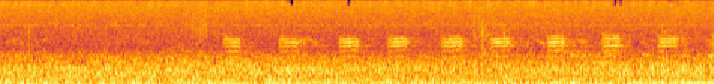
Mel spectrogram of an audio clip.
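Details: In winter at a spruce campground, a Red-breasted Nuthatch gives about nine short, nasal, tin-horn 'yank' notes, three per second, alongside an evening grosbeak, over a heavy low rumble of wind and distant traffic.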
